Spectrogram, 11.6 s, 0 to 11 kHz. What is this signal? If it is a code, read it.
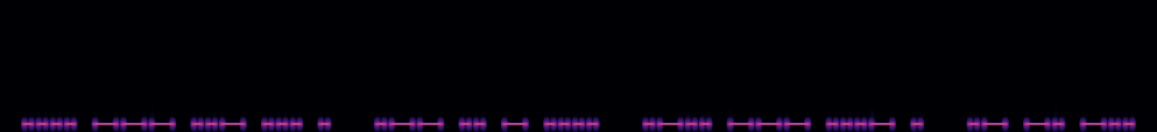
Morse code, heard as a keyed tone, about 17 wpm, 700 Hz. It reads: HOUSE WITH LOVE AND
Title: Sentences from Top 1000 Words - Review Part 3 - 17wpm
